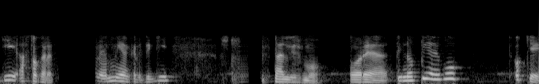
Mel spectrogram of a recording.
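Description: Speech coded with G.723.1 at a bitrate that sounds like about 6.3 kbit/s: heavily muffled and hoarse throughout, nothing above 4 kHz, and consonants smeared rather than clipped or crackly. VoIP packet loss concealed by the speech codec appears from 0.53 to 1.03 s and from 2.33 to 2.76 s, where sound briefly stretches into a fading tone or noise and then drops to silence, and the second gap breaks up in patches.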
